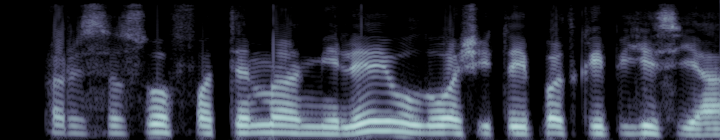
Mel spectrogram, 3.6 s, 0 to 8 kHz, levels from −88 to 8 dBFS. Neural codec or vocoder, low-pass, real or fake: none; 7.2 kHz; real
